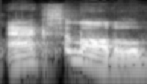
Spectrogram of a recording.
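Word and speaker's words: AKxolotl: only working on it it's called Axolotl but it's spelled AK zolato because it's an axolot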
